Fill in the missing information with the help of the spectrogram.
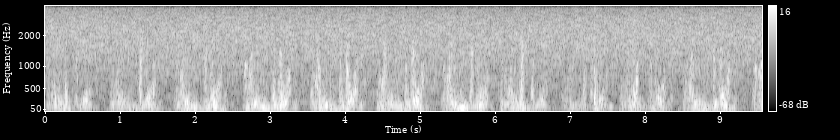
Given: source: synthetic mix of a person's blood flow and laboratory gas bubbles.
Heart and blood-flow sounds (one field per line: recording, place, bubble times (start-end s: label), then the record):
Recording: Doppler ultrasound of blood flow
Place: precordium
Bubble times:
7.29-7.44 s: bubbles
7.81-7.92 s: bubbles
From the record:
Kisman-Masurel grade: 213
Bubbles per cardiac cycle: several, 3 to 8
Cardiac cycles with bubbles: 1 to 10%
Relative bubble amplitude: loud (0.450 to 0.775)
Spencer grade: 1 (occasional bubble signal discernible with the cardiac motion signal, with majority of cardiac periods free of bubbles)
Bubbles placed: anywhere in the cardiac cycle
